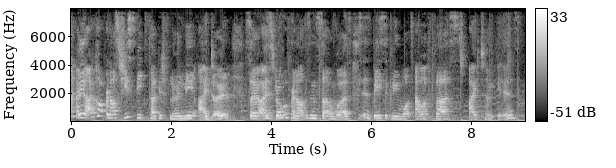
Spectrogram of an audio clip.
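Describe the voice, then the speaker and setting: A young woman hosting a casual snack-tasting vlog, chatty and giggly, with bursts of quick talk. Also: mid-range voice, fairly bright tone. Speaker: vlog host. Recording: roomy room, faint background music.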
